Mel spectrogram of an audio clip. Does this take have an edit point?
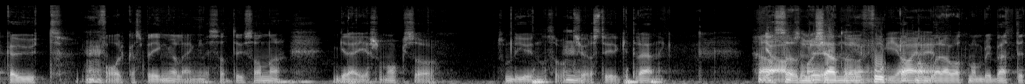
yes; 3 cuts; at 1.0 s, 7.5 s, 9.3 s

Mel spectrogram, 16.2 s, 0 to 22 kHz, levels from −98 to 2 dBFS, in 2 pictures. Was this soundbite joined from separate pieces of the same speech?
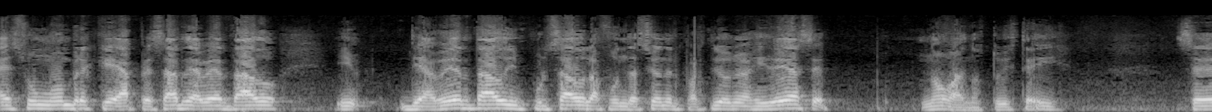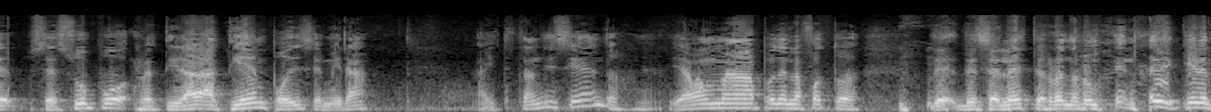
no; 0 cuts

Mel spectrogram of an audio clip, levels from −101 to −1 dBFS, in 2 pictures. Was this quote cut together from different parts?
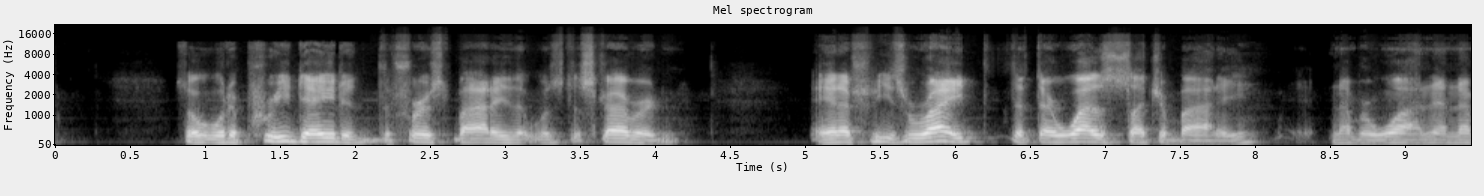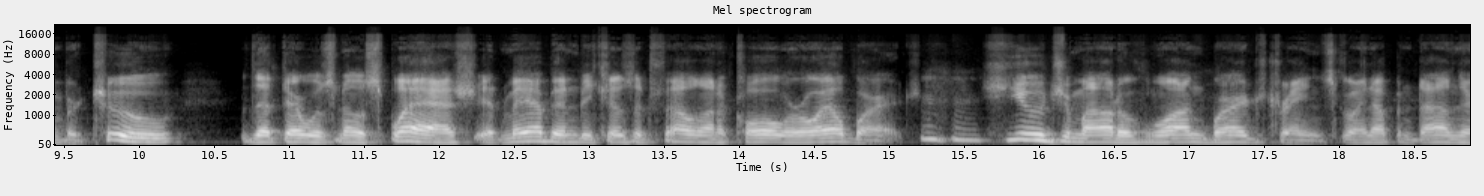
no; 0 cuts

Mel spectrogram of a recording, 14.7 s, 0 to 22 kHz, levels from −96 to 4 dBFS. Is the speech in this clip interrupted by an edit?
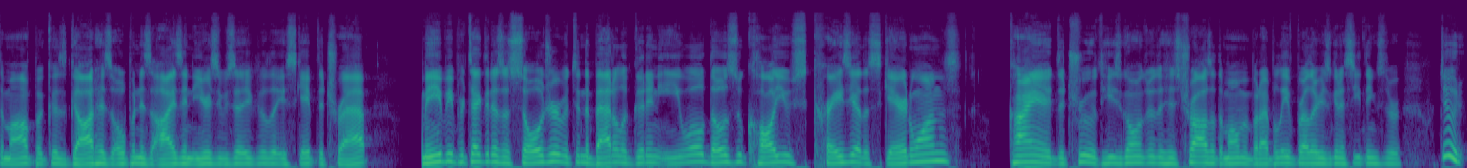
no; 0 cuts

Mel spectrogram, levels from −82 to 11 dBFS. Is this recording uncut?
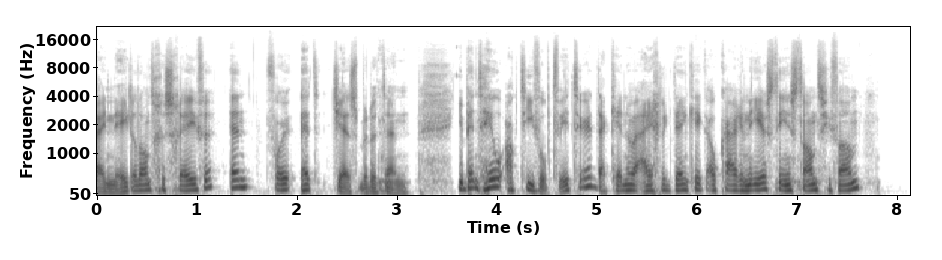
yes; 0 cuts

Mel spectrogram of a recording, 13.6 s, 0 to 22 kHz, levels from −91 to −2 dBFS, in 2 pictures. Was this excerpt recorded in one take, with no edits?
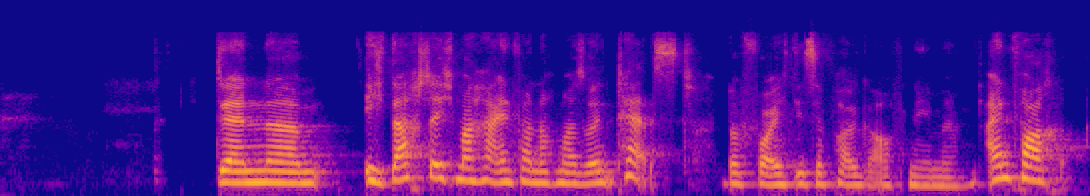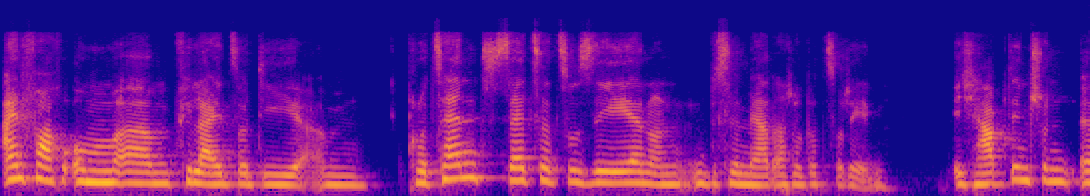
no; 1 cut; at 12.7 s

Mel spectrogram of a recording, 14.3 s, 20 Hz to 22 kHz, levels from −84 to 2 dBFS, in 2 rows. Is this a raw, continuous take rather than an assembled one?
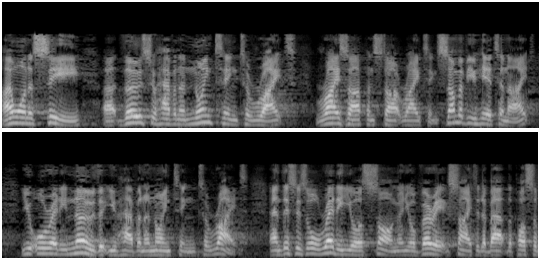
yes; 0 cuts

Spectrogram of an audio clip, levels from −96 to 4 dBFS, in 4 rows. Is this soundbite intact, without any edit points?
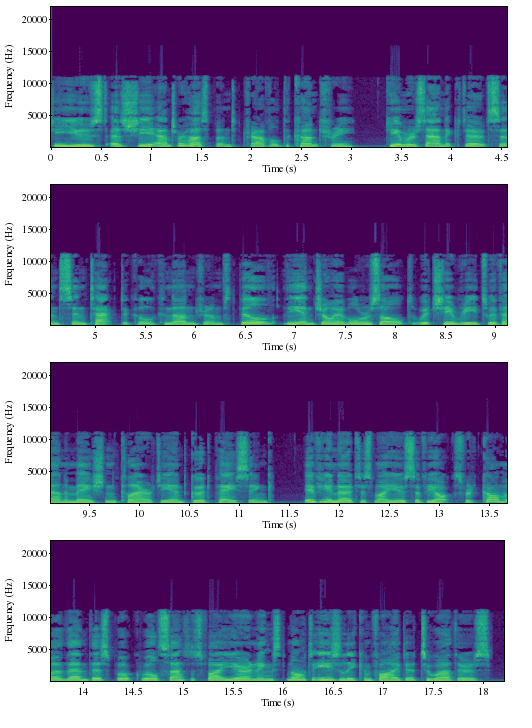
yes; 0 cuts

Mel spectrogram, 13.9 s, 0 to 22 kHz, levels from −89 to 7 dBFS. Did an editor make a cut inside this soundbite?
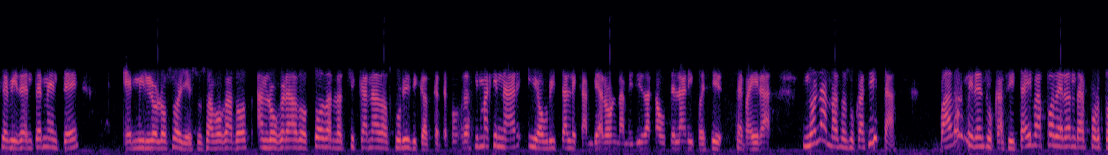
no; 0 cuts

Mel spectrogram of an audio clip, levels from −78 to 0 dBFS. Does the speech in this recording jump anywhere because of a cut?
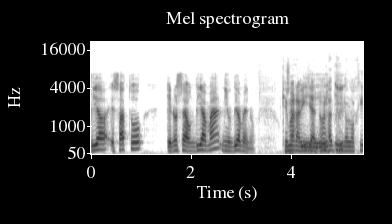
no; 0 cuts

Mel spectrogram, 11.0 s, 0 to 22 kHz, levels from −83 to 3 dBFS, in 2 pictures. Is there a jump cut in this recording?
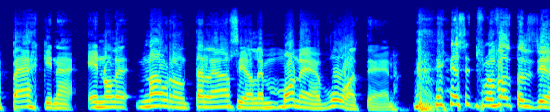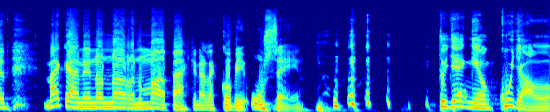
no; 0 cuts

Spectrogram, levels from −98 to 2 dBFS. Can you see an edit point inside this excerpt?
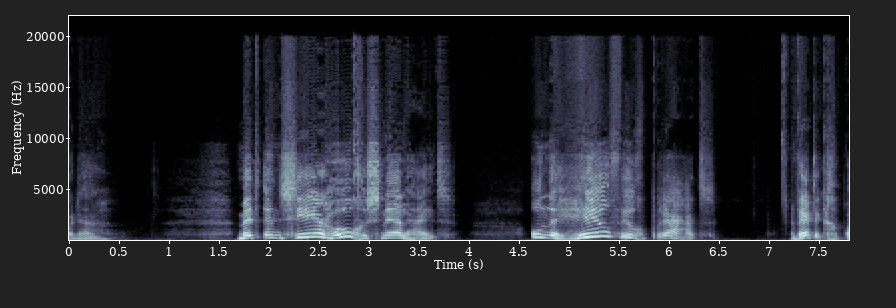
no; 0 cuts

